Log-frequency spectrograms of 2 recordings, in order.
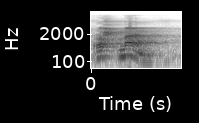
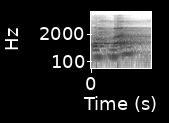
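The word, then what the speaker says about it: الرحمن: nggak ada perbedaan ha adapun yang sebenarnya itu awalnya ha besar baru kita masukkan setelah itu ha kecil rohman ya rohim Jadi mungkin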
